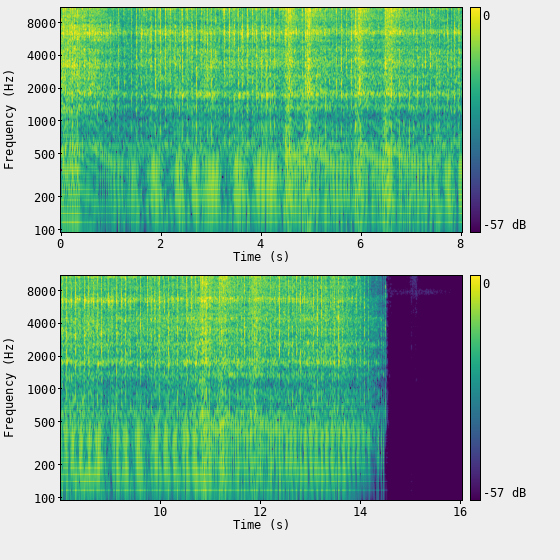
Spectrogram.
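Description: Small two-stroke string trimmer engine running after its flood has been cleared: the revs drop to idle in the first second, then the throttle is blipped several times, around five to six seconds in and again near eleven seconds. The sound cuts off abruptly near the end.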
